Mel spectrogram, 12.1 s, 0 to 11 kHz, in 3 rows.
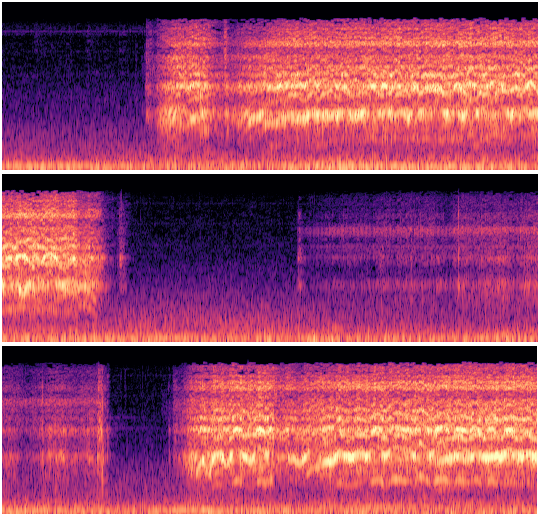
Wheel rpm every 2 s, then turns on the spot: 50, 150, 10, 10, 60, 150.
6-8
